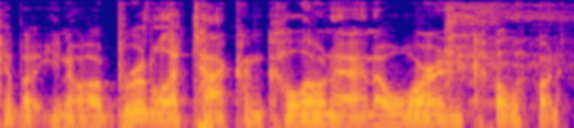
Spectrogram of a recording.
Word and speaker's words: Kelowna: Now, Kelowna is spelled Kalona, so it should be Kalona perhaps, but they pronounce it Kelowna.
